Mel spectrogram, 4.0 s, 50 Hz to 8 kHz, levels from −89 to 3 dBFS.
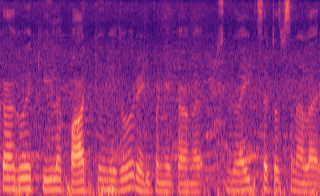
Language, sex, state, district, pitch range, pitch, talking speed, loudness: Tamil, male, Tamil Nadu, Nilgiris, 130-160 Hz, 145 Hz, 150 wpm, -19 LUFS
